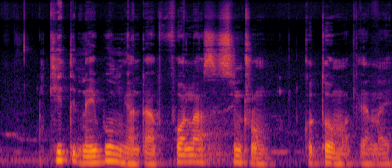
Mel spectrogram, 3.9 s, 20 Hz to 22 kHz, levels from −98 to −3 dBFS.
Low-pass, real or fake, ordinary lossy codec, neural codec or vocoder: none; real; none; none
